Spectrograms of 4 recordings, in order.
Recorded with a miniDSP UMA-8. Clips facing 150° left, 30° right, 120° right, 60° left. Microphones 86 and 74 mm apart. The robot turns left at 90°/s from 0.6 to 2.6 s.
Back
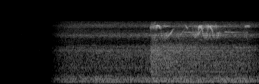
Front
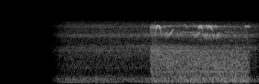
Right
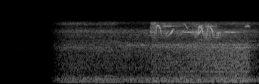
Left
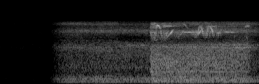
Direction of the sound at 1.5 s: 55° left.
